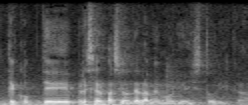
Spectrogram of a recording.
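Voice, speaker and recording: A Jesuit priest from Nicaragua answers questions in a soft-spoken, measured way and sometimes corrects himself mid-sentence. His voice sits a little low. An echoey studio with a faint hiss surrounds him. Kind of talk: interview answers.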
